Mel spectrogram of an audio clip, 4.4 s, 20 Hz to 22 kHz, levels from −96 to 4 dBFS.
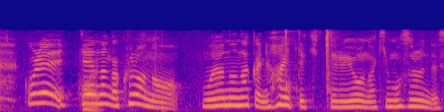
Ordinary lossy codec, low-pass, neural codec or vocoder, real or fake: none; 7.2 kHz; none; real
